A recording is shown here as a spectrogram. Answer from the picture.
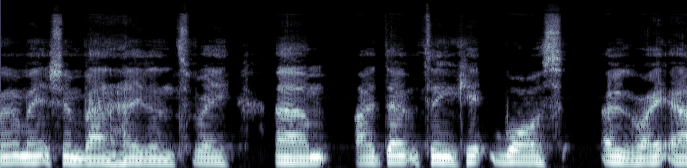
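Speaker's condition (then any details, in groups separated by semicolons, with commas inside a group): ALS; peculiar voice, speech very difficult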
